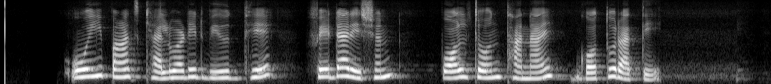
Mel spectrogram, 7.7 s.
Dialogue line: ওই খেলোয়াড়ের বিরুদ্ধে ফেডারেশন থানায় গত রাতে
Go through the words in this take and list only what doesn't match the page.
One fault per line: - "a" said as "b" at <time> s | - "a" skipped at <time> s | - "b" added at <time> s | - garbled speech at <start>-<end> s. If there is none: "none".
- "পাঁচ" added at 1.1 s
- "পল্টন" added at 4.4 s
